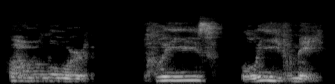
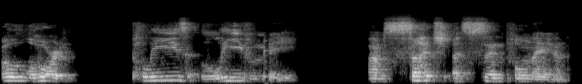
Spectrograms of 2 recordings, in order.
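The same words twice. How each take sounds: First: Hushed plea after a sharp gasp; gasp, then plead softly and slowly; retold panic. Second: Slow, drawn-out plea; retold anguished plea. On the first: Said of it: "Simon's heart starts to panic". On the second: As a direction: draw out each phrase of the plea. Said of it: "Simon listens to his heart again".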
